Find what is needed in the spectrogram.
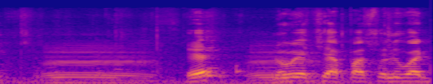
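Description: A short, steady, low drawn-out call or hum lasting under a second, followed by a man talking.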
